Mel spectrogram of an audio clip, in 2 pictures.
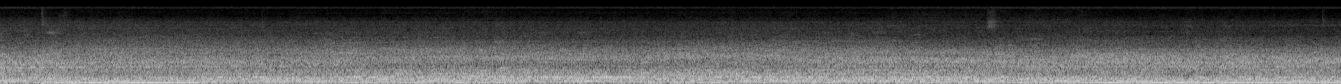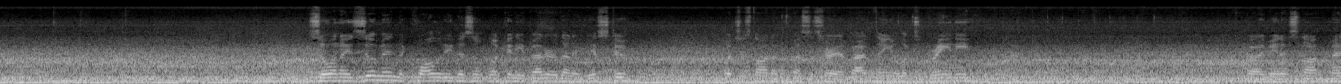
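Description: A subway train rumbles loudly through a tunnel.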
